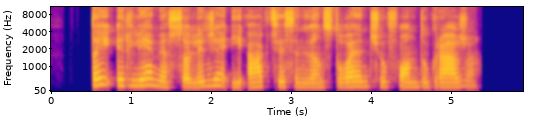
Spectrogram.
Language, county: Lithuanian, Kaunas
